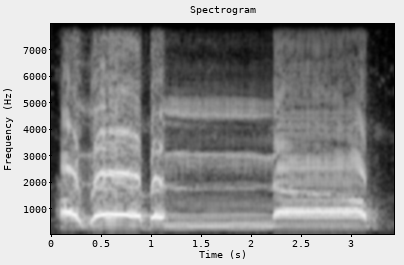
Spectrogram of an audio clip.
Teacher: رکیں گے تو یہ را ہیوی ہو جائے گا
